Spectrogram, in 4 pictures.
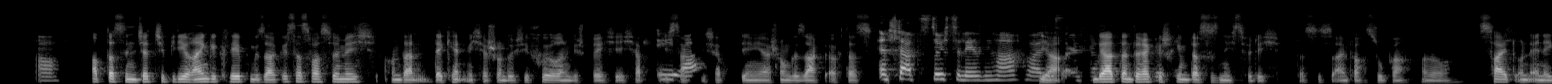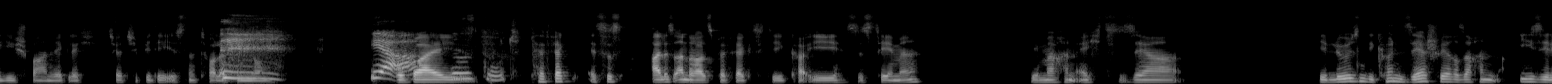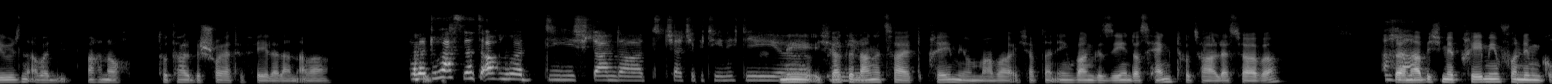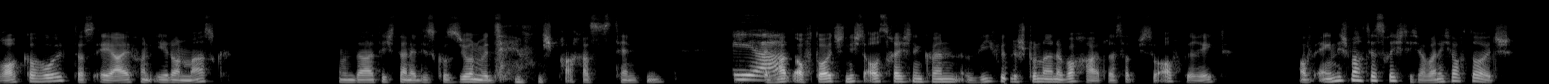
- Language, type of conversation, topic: German, unstructured, Welche wissenschaftliche Entdeckung hat dich glücklich gemacht?
- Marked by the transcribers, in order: chuckle; blowing; in English: "AI"; laughing while speaking: "mit dem Sprachassistenten"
